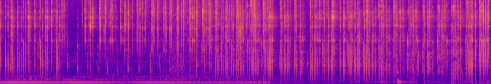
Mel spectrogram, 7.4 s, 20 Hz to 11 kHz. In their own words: 15:20 Tapping on wood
